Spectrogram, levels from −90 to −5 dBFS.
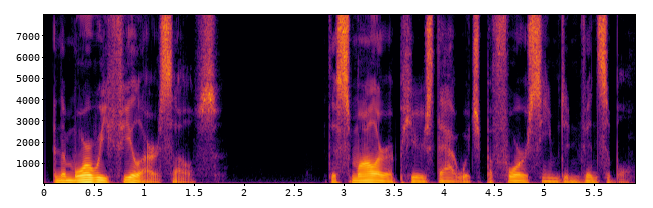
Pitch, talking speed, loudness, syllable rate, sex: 85 Hz, 140 wpm, -21 LUFS, 5.1 syllables/s, male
